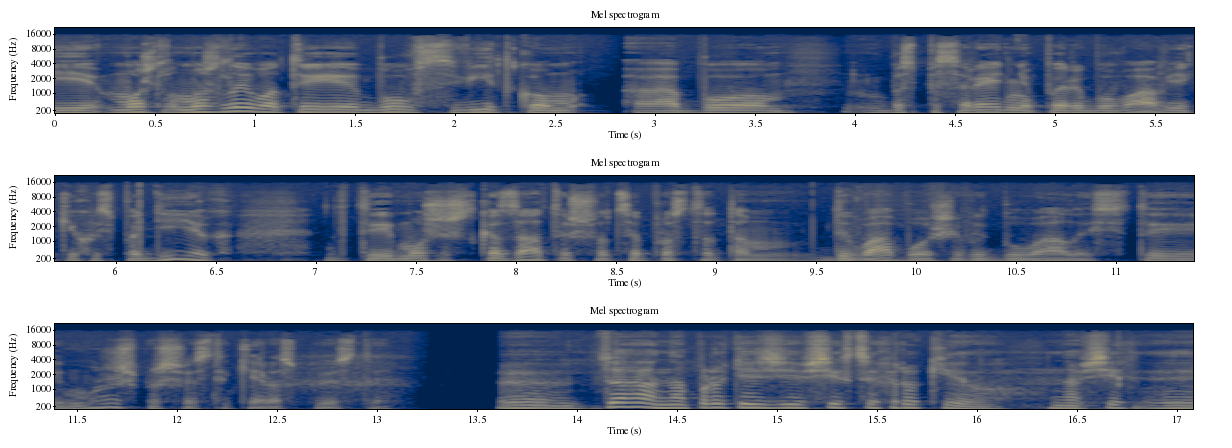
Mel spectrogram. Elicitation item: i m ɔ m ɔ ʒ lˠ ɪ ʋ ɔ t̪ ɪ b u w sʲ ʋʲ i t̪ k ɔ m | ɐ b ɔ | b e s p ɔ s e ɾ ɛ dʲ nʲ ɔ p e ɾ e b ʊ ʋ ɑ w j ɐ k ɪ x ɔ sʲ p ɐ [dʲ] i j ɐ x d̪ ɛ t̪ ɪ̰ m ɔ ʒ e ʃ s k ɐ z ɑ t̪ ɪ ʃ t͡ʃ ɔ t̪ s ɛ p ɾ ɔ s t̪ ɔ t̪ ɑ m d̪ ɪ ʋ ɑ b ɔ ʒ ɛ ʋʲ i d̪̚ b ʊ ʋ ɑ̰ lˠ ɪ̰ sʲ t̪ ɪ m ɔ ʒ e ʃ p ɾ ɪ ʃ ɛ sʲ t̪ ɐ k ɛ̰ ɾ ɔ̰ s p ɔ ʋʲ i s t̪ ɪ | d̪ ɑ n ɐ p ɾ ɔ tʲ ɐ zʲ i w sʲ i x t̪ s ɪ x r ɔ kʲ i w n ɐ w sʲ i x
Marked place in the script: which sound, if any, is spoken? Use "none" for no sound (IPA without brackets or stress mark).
dʲ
